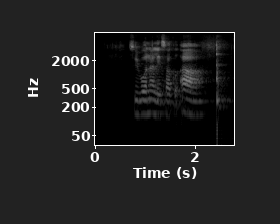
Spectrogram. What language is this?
Tsonga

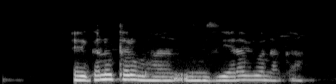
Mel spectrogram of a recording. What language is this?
Kinyarwanda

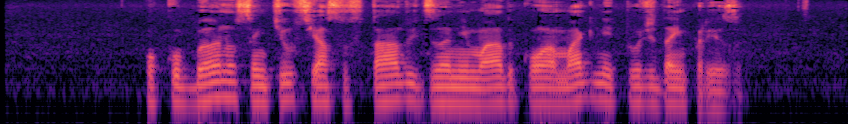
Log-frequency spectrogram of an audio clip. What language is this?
Portuguese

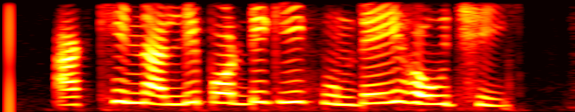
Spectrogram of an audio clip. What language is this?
Odia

